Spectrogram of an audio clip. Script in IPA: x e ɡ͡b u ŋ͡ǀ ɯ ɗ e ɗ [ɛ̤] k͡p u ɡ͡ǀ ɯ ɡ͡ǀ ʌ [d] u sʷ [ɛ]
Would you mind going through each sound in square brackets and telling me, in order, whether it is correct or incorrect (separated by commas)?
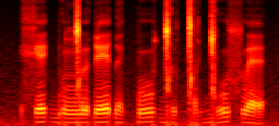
correct, incorrect, correct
